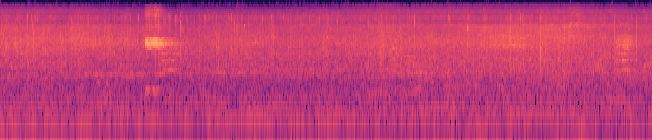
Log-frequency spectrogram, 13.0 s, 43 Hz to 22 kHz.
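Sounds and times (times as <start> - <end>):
traffic noise: 0.0 - 13.0
rain hissing: 3.6 - 13.0.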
